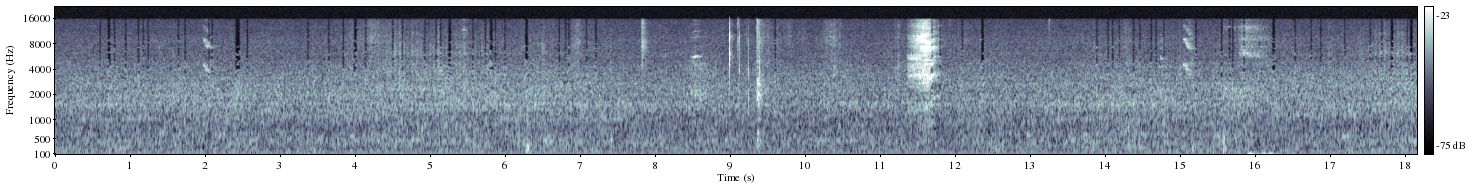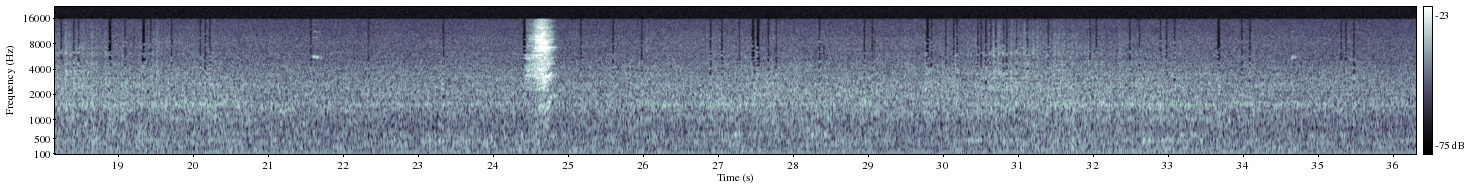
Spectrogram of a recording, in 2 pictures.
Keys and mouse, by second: 1.3 middle click, 1.5-4.5 drag, 3.3 s, 5.1 g, 6.9 click, 7.5 s, 8.3 g, 9.5 r, 10.1 g, 10.5-12.5 drag, 10.7 s, 11.7 g, 13.9 e, 15.1 s, 16.3 g, 22.8-24.4 drag, 27.2 ctrl+r, 30.4-31.6 drag, 31.6 ctrl+Tab, 32.4-34.2 drag, 33.4 ctrl+b, 35.0 ctrl+z.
